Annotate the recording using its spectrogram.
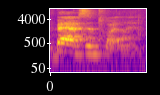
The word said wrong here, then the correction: Babes in Toyland: Babes in Toyland, I think is how it's pronounced. I think it is pronounced Babes in Toyland.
